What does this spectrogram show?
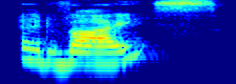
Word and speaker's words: advice: Now the pronunciation difference here is the ending. Advice S. This is voiceless. Advice advice.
